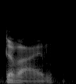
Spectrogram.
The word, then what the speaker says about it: Divine: Is it Devine or Divine? – It's spelt like Divine. – Yeah. – So I'm going to say it's Divine, and you just can't pronounce words.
